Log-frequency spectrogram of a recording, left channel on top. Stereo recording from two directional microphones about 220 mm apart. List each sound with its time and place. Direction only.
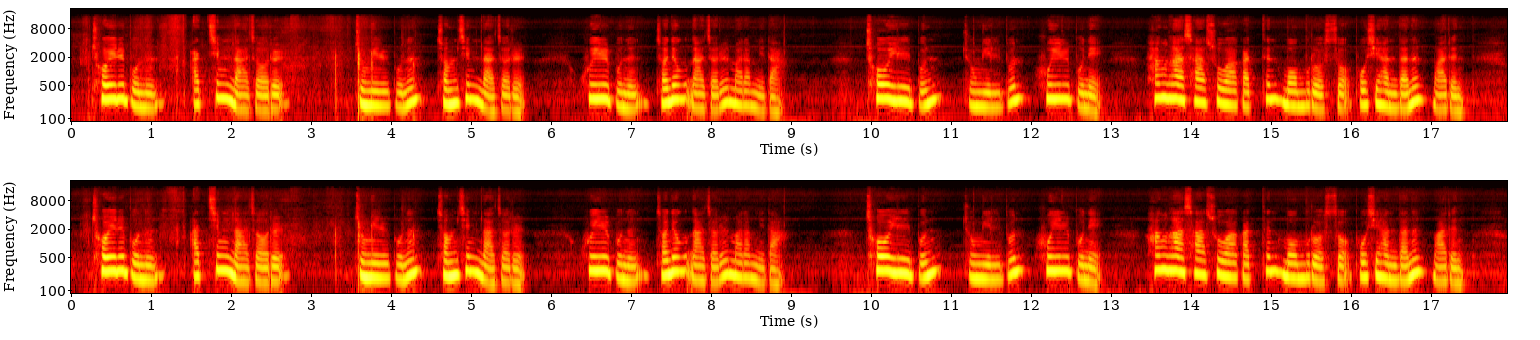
0.3 s a woman's voice: 10° right (ahead or behind)
9.9 s a woman's voice: 10° right (ahead or behind)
